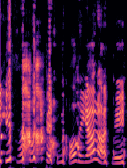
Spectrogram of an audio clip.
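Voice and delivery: high, delighted laughing tease. Real, not acted. Cohost teasing her friend about hidden acting talent, laughing. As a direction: talk through real laughter.

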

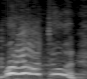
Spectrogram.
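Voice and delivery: high, loud baffled outcry; mock astonishment. Preacher to cheering kids, mock astonishment. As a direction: cry it out in acted disbelief. Startled reaction to jumping kids.

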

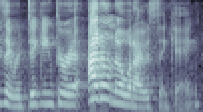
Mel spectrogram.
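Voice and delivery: ordinary delivery

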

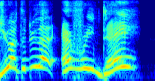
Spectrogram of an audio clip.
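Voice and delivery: high, curious hustler voice. Retold or imitated. Hustler asks about shaving, high curious voice. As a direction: ask like a slick street salesman.

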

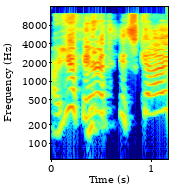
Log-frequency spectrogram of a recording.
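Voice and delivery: high, disbelieving mock aside to the camera; imitating a knowing glance at the audience; incredulous aside. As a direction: act out the look: can you believe these guys. Eddie Murphy's glance to camera.

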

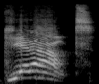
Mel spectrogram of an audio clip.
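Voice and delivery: in-character shout; acted shout. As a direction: shout it as an order to clear out. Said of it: "look into the room and shout".

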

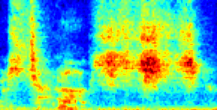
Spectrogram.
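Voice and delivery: hushed, whispered telling-off; whispered shut-up with hissing shushes; shushing the hollerers. Acted. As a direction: shush them in a sharp whisper. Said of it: "And they go".

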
